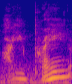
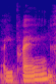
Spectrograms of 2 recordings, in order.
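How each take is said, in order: First: Urgent whispered question. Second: Said in the usual way. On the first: Shown as a demonstration. Preacher presses the audience with a whispered question. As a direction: lean in and whisper it.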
